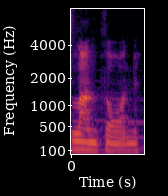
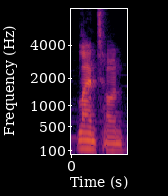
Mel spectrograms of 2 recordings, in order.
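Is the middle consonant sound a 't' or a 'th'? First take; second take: th; t. First: The middle consonant is a 'th' sound. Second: The middle consonant is a plain 't' sound. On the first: The speaker calls it wrong. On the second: The speaker calls it right.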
